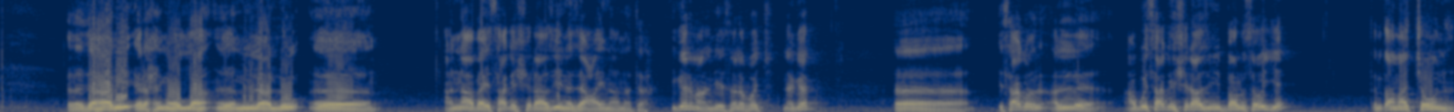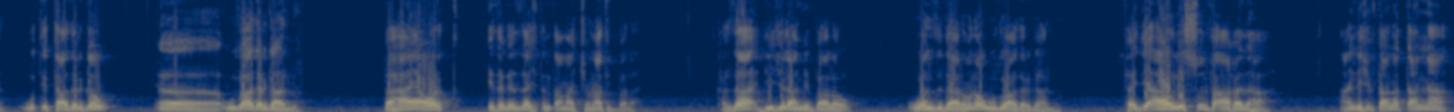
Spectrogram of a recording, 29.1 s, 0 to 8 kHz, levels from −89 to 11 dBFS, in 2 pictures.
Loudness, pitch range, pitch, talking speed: -27 LUFS, 150-185 Hz, 165 Hz, 85 wpm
